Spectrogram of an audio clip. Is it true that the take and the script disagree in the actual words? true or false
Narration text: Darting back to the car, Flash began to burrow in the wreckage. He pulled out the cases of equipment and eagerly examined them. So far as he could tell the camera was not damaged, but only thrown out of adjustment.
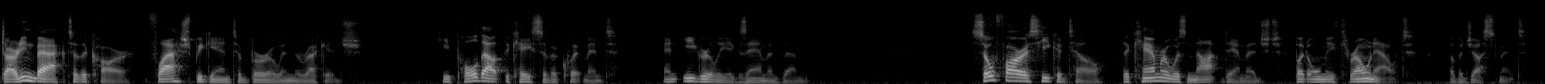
true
